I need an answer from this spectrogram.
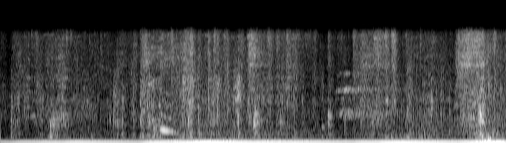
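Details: Bulldog under attack by a schnauzer, dogs scuffling: rough, noisy growls and snarling bursts come in uneven waves, with a person urging one dog on nearby.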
